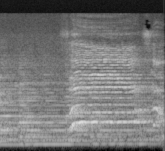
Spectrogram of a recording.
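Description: A gospel solo sung in church, with one long held note from about halfway through.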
